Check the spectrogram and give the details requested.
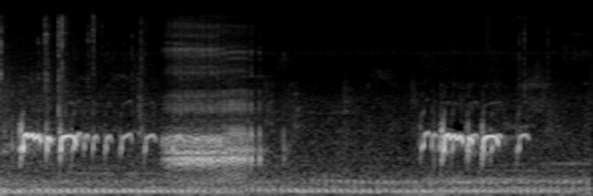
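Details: Zebra dove of the Bangkok perkutut line, played as training bait for other doves, giving rapid rolling koar-koar coos: two quick stuttering bursts of repeated notes separated by a brief noisy rush, over steady low background hum.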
